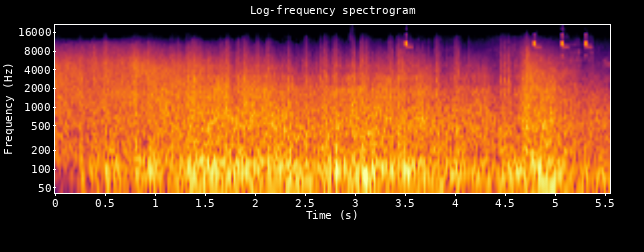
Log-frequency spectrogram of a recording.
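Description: A missile salvo and weapons fire in the mech strategy game Battletech, heard as a dense, roaring rumble of launches and explosions that holds steady and loud throughout with no voices.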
